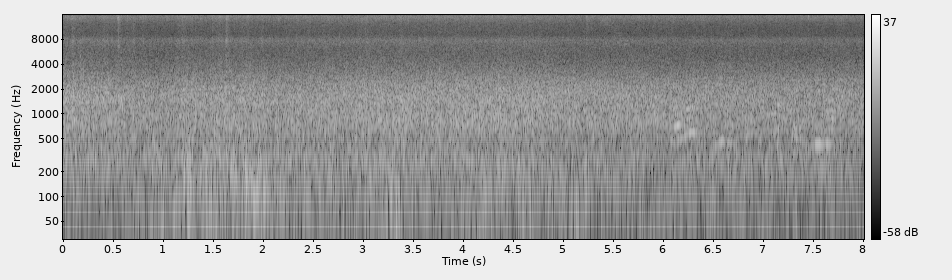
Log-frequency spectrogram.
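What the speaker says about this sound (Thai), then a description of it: "ฝนตกฝนตก" Steady rain falls during a storm near a small hut at the edge of rice fields, a dense even hiss throughout with no clear thunder.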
